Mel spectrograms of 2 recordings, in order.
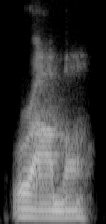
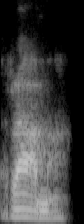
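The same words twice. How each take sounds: First: The R is said without a trill. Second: The R is said with a trill. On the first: The speaker calls it wrong. "It's not Rama" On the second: The speaker calls it right. "The Sanskrit R sounds more like a Spanish R. It's like a trill sound"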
